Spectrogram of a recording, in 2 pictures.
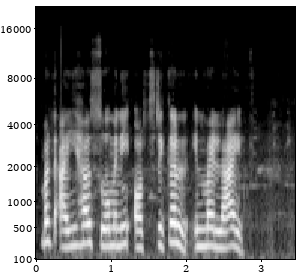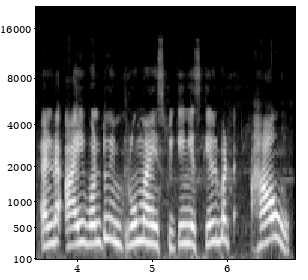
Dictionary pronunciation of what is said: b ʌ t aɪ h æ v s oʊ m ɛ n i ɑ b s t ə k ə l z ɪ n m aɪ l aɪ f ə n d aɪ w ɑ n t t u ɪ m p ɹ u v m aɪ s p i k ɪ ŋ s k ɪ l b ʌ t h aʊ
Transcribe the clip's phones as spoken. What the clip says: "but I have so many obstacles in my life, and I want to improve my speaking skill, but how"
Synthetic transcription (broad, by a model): b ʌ t aɪ h æ v s oʊ m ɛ n i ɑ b s t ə k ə l ɪ n m aɪ l aɪ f ə n d aɪ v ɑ n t t u ɪ m p ɹ u v m aɪ s p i k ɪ ŋ s k ɪ l b ʌ t h aʊ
